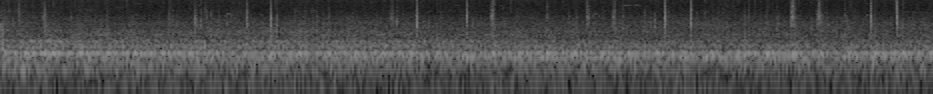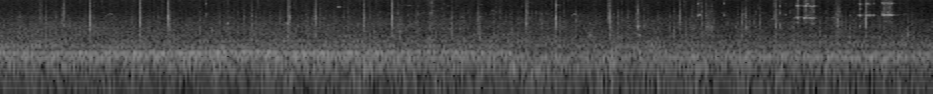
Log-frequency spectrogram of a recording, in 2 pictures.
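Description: G-scale model freight train rolling past on garden track, its car wheels clicking over the rail joints over a steady running hum. A held hum tone in the train's sound fades out about nine seconds in, and the whole sound slowly grows fainter.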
